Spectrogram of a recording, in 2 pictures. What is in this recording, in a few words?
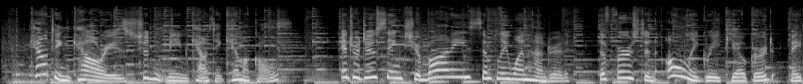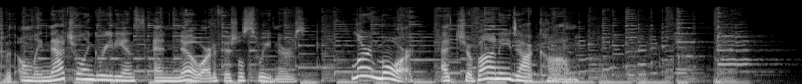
Commercials; Chobani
